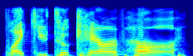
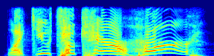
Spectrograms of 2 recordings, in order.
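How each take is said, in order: First: A firm, slightly raised retelling of the cry; toned-down mock shout; milder repeated shout. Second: High, loud accusing shout; a sudden furious outburst from a strange voice; shouting in a different voice. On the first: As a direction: say it again for the one who missed it, only a bit louder. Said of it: "He shouts". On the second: Acted. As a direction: hurl it at him with full force. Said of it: "as he shouts".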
